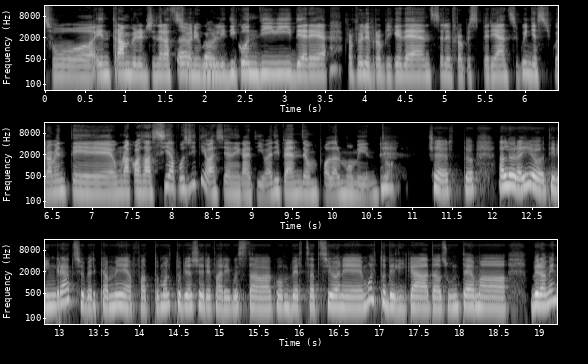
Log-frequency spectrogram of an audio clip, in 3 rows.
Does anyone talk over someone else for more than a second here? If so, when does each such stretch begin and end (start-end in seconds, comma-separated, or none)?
none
